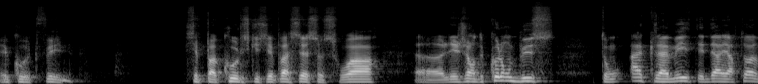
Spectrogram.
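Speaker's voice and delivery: put-on big, gruff, heavy voice. Retelling what a wrestler told his rival after the match: imitating Damian Priest's big voice. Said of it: "avec sa grosse voix là comme ça".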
